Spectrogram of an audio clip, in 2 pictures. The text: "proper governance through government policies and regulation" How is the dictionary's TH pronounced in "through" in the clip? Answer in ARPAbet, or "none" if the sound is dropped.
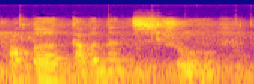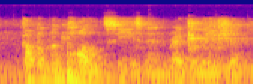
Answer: T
